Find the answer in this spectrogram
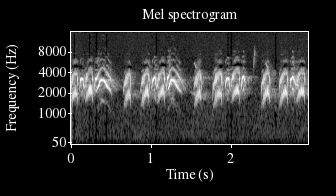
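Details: Northern mockingbird (Mimus polyglottos) in continuous song: a dense, buzzy, warbling phrase repeated over and over in quick bursts, about two per second, with hardly any gaps between them.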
